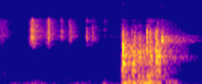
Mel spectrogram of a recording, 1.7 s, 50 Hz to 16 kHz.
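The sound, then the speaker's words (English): Two yellow dice from DragonCon, with the DragonCon logo on one side, are rolled in a box during a live game with the numbers 1 through 10. They rattle with a quick run of light, bright clicks, then tumble into a louder, fuller clatter that lasts under half a second before stopping. No one speaks. “I've got two dice. These are yellow dice that I got in DragonCon a few years ago.”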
